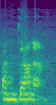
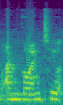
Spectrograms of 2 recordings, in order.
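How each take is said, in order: First: 'Going to' is reduced to a single word, 'gonna'. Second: Both words of 'going to' are said in full. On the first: "Or I'm gonna" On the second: "Instead of I'm going to"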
